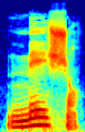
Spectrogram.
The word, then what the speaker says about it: méchant: Final T not pronounced. CH together, sh. Méchant, méchant.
